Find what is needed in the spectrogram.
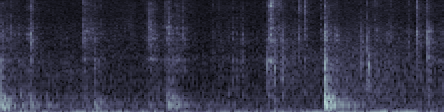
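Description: A few light, irregular clicks and knocks from objects being handled, the loudest about one and a half seconds in.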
